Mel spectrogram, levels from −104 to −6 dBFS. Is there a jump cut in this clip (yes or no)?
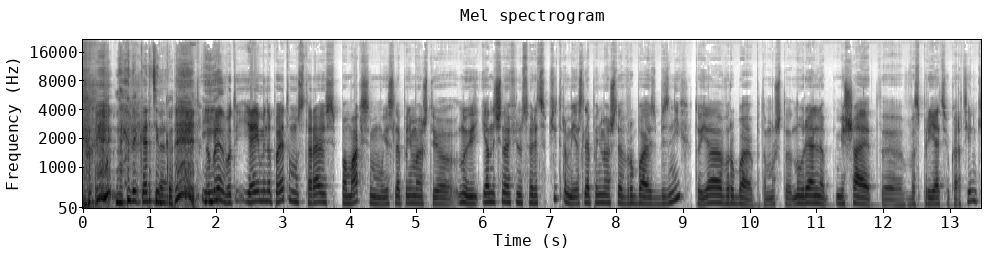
no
